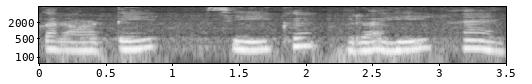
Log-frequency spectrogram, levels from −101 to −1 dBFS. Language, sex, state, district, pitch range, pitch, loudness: Hindi, female, Haryana, Charkhi Dadri, 185-220 Hz, 200 Hz, -14 LUFS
